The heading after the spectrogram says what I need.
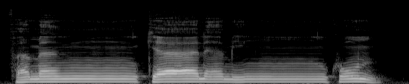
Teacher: So فَمَنْ كَانَ, noon sakina followed by kaf, that's ikhfa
